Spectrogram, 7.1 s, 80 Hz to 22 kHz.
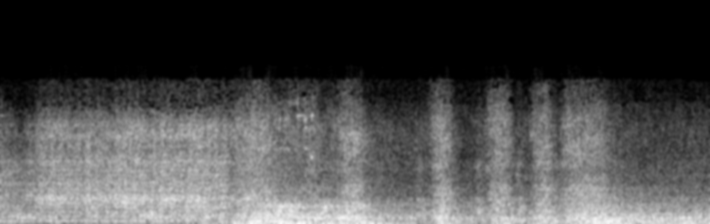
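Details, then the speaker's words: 1969 Ford Mustang Mach 1, revived after sitting for years, cold-started with gas pedal pumped: catches and settles into low, steady rumble with a few throttle blips, running evenly while warming up before driving; normal cold start. "Let it warm up for a second."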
